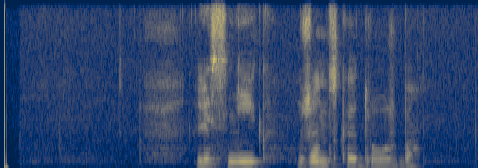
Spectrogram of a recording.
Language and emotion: Russian, sad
